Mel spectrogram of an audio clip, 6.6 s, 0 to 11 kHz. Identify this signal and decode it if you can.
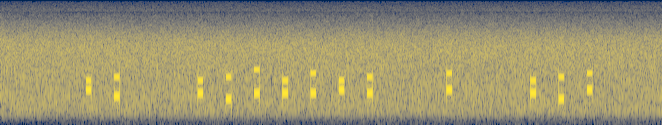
DTMF, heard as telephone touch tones, dialled by machine, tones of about 60 ms, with radio hiss. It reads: *5 72C79*8 # 72#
